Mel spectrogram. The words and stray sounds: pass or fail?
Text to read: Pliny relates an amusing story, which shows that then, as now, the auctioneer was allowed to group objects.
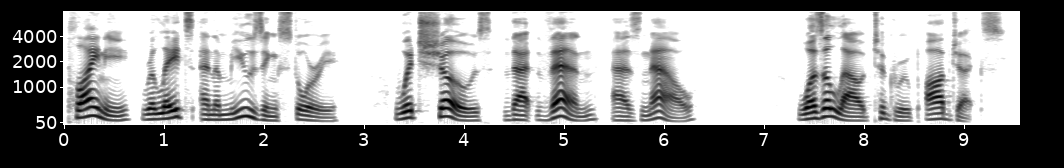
fail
